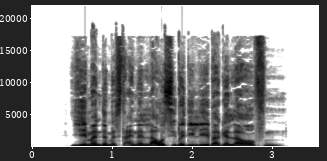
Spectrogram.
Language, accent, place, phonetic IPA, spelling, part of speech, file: German, Germany, Berlin, [ˈjeːmandəm ɪst ˈaɪ̯nə laʊ̯s ˈyːbɐ diː ˈleːbɐ ɡəˈlaʊ̯fn̩], jemandem ist eine Laus über die Leber gelaufen, phrase, De-jemandem ist eine Laus über die Leber gelaufen.ogg
- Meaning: something has bitten him, something is eating him/something is eating at him (slightly different meaning; irritation without a specific cause: someone has gotten out of bed on the wrong side)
